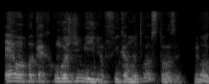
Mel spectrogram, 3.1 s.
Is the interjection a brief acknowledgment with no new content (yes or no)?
no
